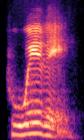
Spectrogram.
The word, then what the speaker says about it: puede: Puede, the U and the E make one sound, and it's the second to last syllable.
